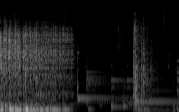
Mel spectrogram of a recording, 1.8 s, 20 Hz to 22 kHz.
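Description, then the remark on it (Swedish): A dense burst of clattering as dice tumble across a hard table in a group roll by several players, lasting under a second, followed by a few lighter clicks and a faint ringing tone as they settle. “en grupphandling, det vill säga att ni alla slår och tillsammans behöver ni komma upp i värde 4.”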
